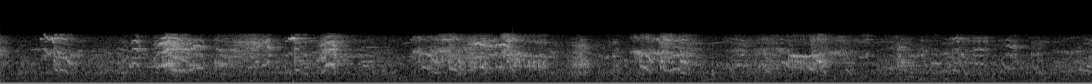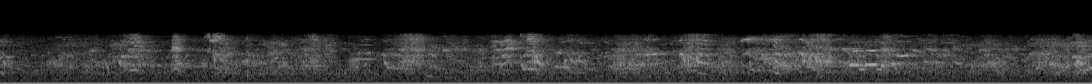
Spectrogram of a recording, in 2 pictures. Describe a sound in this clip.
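A large flock of parrots squawks and chatters noisily.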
